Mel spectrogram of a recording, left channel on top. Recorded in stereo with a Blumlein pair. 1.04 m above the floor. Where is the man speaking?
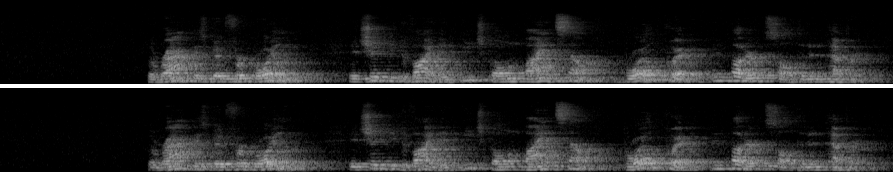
20° left, 4.5 m; by 8.7 s 5° right, 7 m.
